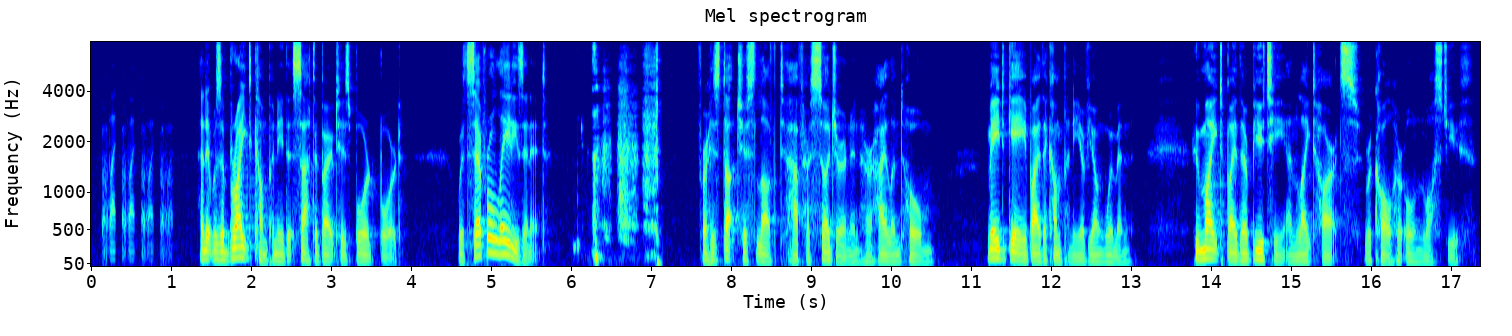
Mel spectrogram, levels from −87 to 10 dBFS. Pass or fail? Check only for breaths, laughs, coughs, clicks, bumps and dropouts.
fail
